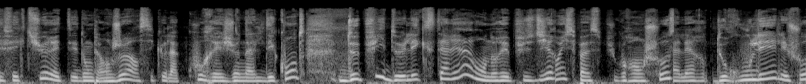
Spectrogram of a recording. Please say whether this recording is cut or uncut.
cut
